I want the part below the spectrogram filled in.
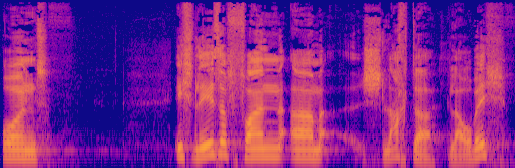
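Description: Preaching a sermon to a congregation in a large, echoing hall, a middle-aged American man from the southern and western United States speaks slowly and haltingly, searching for words in an informal way. His fairly bright voice sits a little high and swings animatedly through big pitch changes, and the recording carries the hall's reverb.

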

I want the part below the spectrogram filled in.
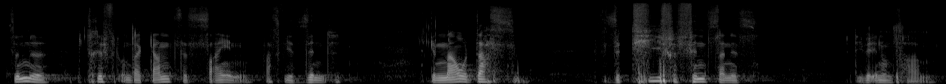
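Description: A man delivers a sermon to his congregation in an earnest tone. He slows down and stretches key words for weight. On solemn lines his voice sinks low and quiet. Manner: addresses the congregation directly. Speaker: preacher.

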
